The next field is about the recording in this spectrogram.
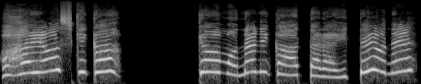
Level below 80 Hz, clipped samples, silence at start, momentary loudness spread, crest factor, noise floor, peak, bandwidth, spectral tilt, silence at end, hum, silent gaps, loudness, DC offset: -58 dBFS; under 0.1%; 0 s; 6 LU; 14 dB; under -90 dBFS; -2 dBFS; over 20 kHz; 0 dB/octave; 0.1 s; none; 1.29-1.99 s, 3.56-3.60 s; -15 LUFS; under 0.1%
